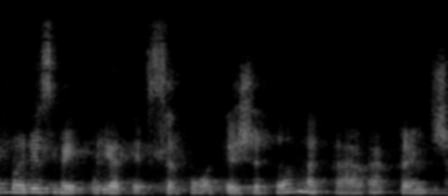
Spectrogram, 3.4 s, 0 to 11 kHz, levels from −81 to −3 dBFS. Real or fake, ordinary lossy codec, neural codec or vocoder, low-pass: fake; AAC, 32 kbps; codec, 44.1 kHz, 2.6 kbps, SNAC; 9.9 kHz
